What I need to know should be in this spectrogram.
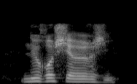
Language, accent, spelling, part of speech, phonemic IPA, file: French, France, neurochirurgie, noun, /nø.ʁo.ʃi.ʁyʁ.ʒi/, LL-Q150 (fra)-neurochirurgie.wav
- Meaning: neurosurgery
